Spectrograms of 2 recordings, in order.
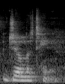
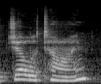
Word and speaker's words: gelatin: full envelope of this gelatin now I toss the gelatin but I'm sure there people that calls a gelatine there's probably other pronunciations for but that's all we've ever called it gelatin and you just mix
